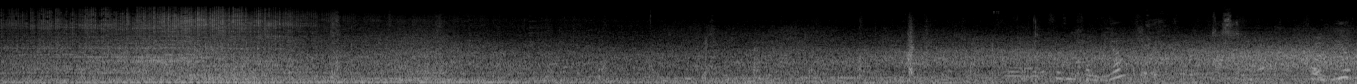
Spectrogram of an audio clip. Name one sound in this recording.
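City traffic hums steadily in the distance, outdoors.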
